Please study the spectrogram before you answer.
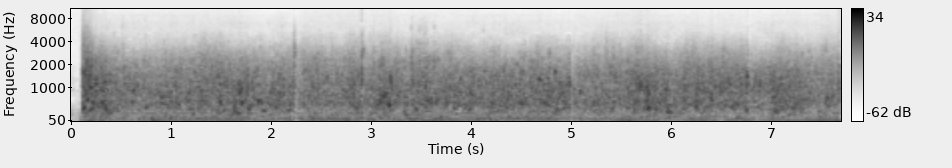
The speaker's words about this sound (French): Bateau.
